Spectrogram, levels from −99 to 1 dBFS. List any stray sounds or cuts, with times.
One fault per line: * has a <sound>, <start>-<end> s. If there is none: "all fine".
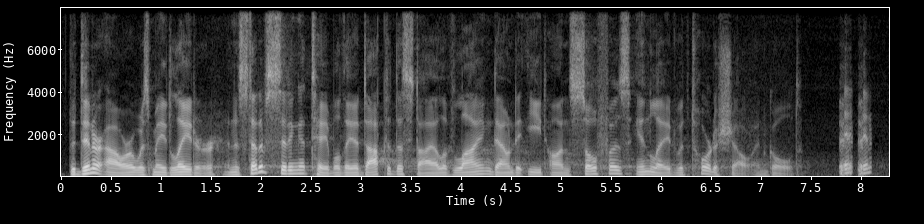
* has a laugh, 7.8-8.1 s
